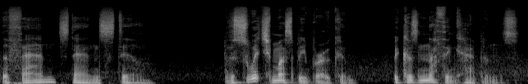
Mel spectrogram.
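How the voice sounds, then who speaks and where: A man playing a grave, brooding narrator of a detective game, reading second-person prose in a deliberate, deadpan way. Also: extremely low pitch, vocal fry, slight background noise, heavily acted.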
